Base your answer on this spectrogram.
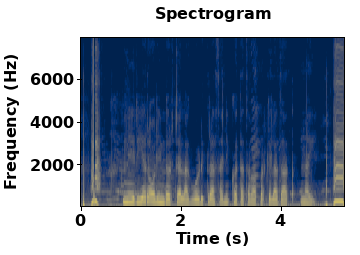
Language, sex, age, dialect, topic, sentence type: Marathi, female, 25-30, Varhadi, agriculture, statement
